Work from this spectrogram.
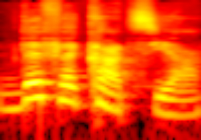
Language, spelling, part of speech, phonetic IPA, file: Polish, defekacja, noun, [ˌdɛfɛˈkat͡sʲja], Pl-defekacja.ogg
